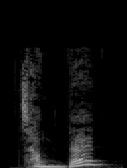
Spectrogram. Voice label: Chungdan Voice; RandomGFGoStop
